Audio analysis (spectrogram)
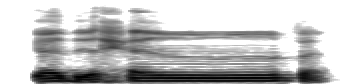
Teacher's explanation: huruf nunnya disamar-samarkan dengan cara meletakkan makhraj pada makhraj huruf setelahnya, dalam hal ini adalah huruf fa. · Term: ikhfa haqiqi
